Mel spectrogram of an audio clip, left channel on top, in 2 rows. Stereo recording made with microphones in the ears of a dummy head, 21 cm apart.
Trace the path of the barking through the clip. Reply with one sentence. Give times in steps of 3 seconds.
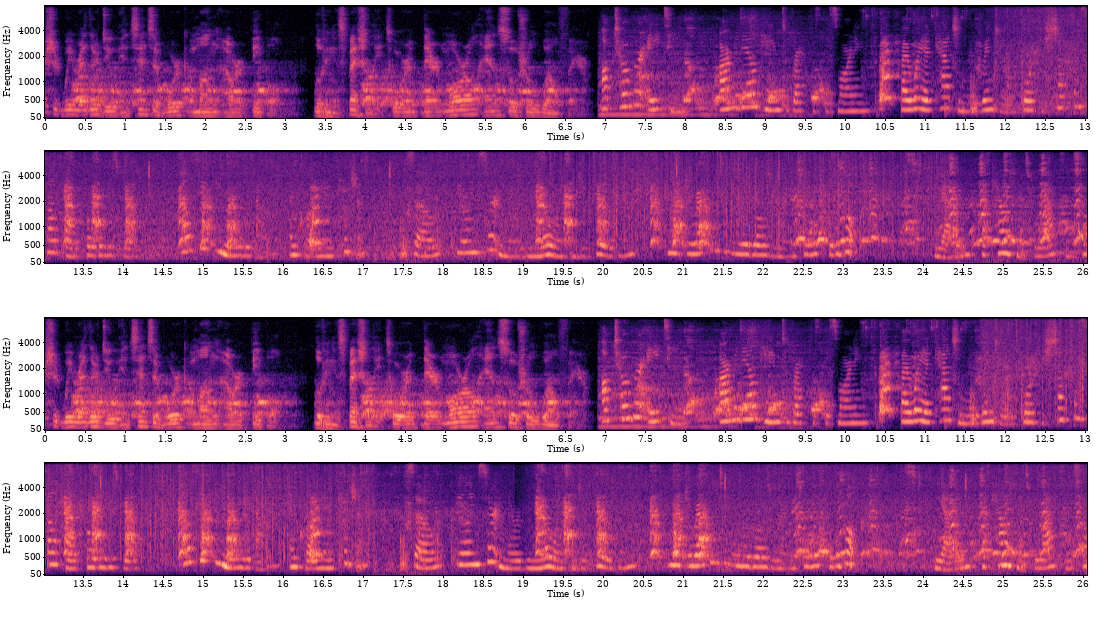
In this clip you hear the barking on the right from 0 s, in the centre from 21 s and on the left from 24 s.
